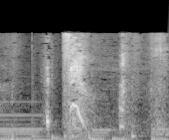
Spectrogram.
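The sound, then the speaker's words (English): A single loud sneeze from someone coming down with a cold: a sharp, breathy burst with a falling voiced tail, set among quieter short sounds. “I'm sneezing.”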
